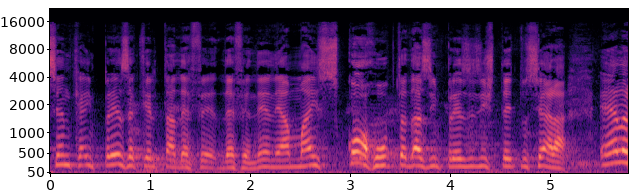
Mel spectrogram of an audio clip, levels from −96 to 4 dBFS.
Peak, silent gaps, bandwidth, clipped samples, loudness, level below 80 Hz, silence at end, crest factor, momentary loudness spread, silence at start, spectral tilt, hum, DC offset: -8 dBFS; none; 16 kHz; under 0.1%; -27 LUFS; -50 dBFS; 0 s; 18 dB; 9 LU; 0 s; -5 dB/octave; none; under 0.1%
